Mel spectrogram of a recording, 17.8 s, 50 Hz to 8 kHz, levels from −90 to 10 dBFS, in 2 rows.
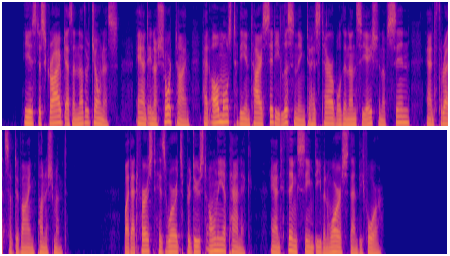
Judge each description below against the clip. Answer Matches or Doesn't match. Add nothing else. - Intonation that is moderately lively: Matches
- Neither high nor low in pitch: Doesn't match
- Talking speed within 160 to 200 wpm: Doesn't match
